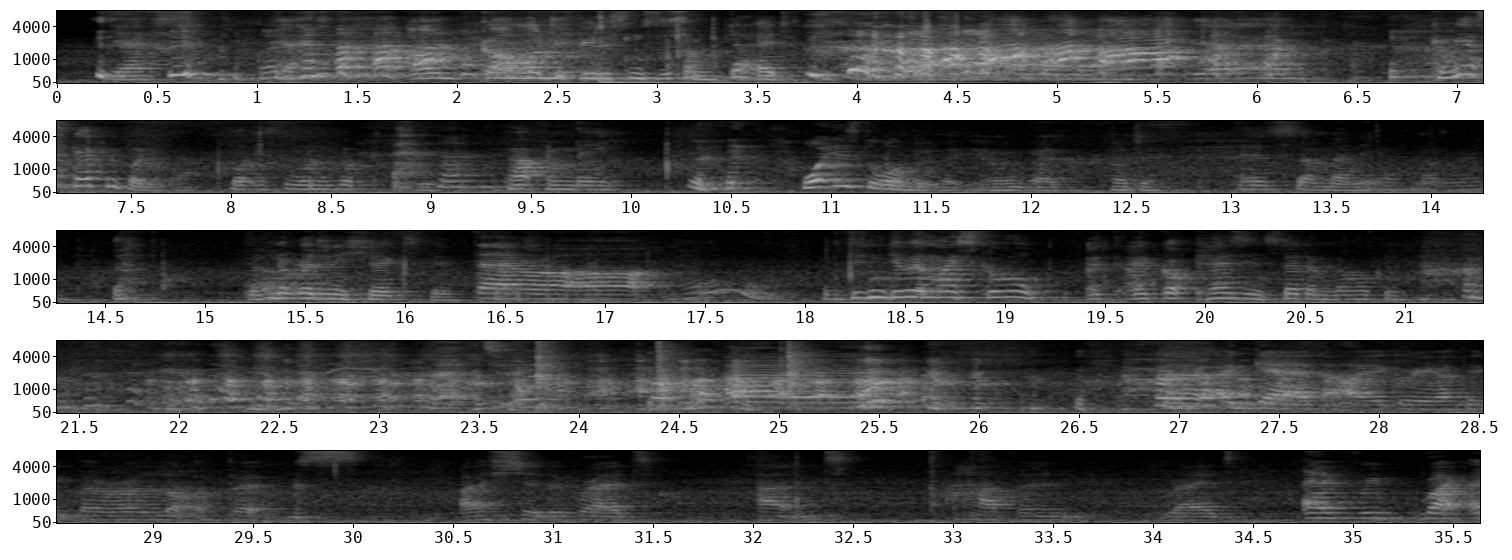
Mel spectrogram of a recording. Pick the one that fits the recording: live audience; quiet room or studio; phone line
live audience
